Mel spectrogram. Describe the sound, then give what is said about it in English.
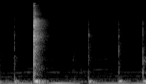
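The back of a hand slaps against the other hand: one sharp, loud smack followed by a few lighter, quicker slaps, with no talking. “For slapping the back of your hand against your other hand.”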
